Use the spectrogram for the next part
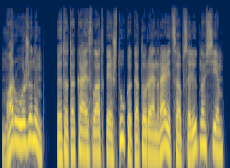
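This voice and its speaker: A man's voice: medium pitch, animated, normal speed, mellow, dry recording, studio quality, close to an everyday voice. A man playing an impatient, exasperated young game player in a storybook reading. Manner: blunt, exasperated questioning.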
